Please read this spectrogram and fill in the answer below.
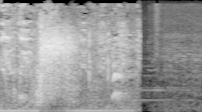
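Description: A sharp swishing crack, like a whip, about half a second in, right after a run of laughter; the audio then cuts off abruptly about a second and a half in.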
